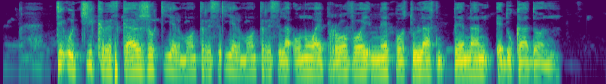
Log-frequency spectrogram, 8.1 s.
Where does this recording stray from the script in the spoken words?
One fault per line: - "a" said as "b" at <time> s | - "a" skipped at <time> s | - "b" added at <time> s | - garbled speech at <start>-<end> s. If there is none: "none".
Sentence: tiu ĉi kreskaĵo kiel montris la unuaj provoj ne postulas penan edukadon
- "kiel montris" added at 3.0 s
